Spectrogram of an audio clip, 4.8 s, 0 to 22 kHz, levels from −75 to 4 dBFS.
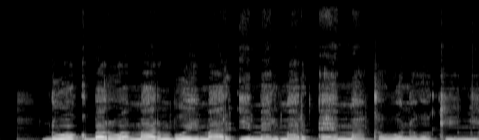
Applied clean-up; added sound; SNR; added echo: none; none; none; none.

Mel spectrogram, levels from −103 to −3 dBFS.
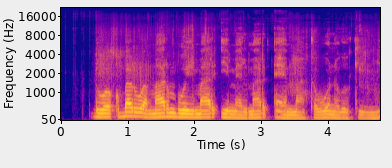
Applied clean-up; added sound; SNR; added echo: neural mask model RNNoise.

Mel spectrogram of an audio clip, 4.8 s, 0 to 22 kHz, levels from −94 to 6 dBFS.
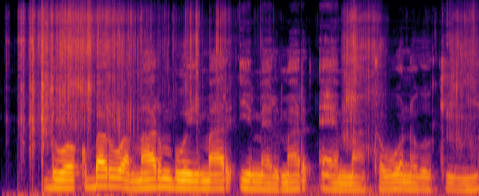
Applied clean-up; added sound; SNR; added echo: none; Chewing, mastication; 13 dB; none.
